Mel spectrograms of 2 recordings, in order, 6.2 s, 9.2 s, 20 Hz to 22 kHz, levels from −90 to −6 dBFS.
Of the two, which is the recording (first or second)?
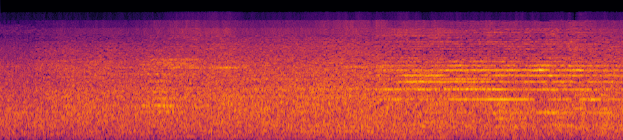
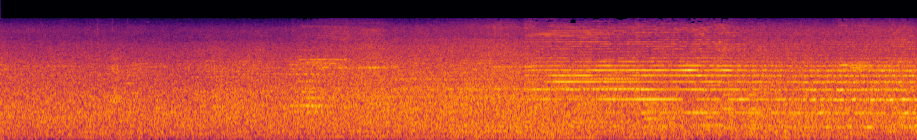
second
